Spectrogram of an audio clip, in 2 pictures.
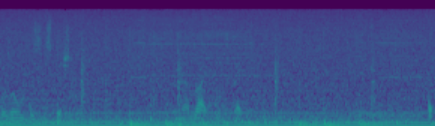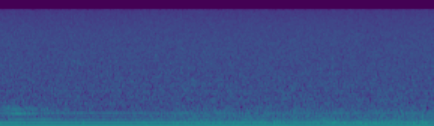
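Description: A low, steady drone of an aircraft cabin hums throughout.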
